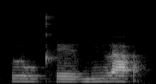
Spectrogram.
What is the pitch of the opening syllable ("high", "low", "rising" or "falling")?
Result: low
